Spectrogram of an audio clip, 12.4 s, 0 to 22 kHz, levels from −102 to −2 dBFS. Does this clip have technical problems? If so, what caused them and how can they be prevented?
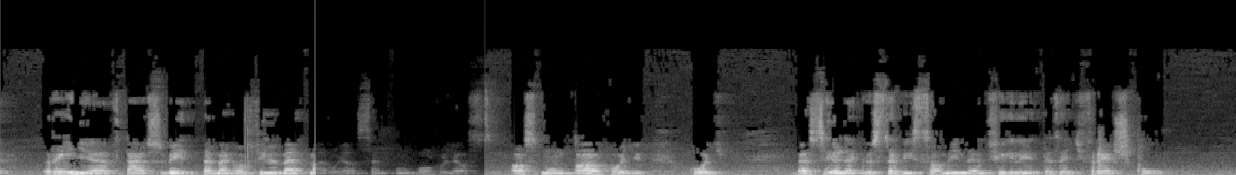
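Yes. From 3.15 s to 4.85 s the sound drops by about 26 dB and turns faint. The likely cause is one channel inverted: with one stereo side in reversed polarity, everything common to both channels cancels in a mono sum, leaving only their small differences. Prevention: check polarity on every cable, insert and plugin in the stereo path, and monitor a mono fold-down while recording.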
